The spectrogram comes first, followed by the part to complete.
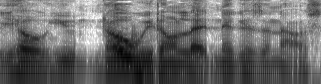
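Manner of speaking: ordinary talk, nothing marked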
